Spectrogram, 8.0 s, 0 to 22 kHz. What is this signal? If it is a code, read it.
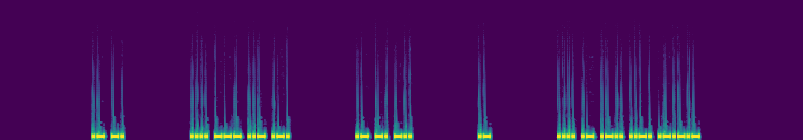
Morse code, heard as a keyed tone, about 50 wpm, 700 Hz. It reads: AN HOUR AND A HALF.
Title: 4x Word-Spacing - Sentences from Top 400 Words - 50wpm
